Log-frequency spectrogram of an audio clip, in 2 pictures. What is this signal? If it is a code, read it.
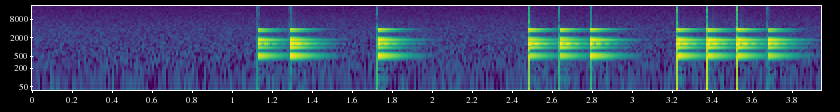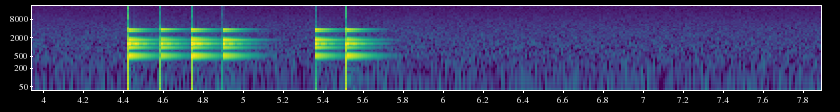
Tap code, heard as taps on a metal pipe, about 6 knocks a second. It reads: FOR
